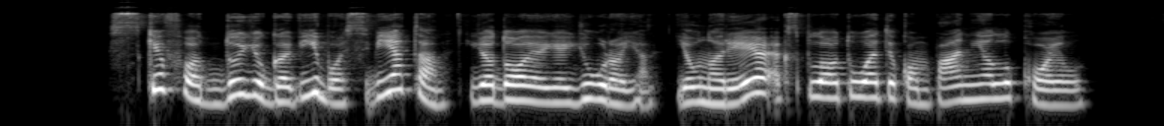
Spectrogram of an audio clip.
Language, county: Lithuanian, Kaunas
